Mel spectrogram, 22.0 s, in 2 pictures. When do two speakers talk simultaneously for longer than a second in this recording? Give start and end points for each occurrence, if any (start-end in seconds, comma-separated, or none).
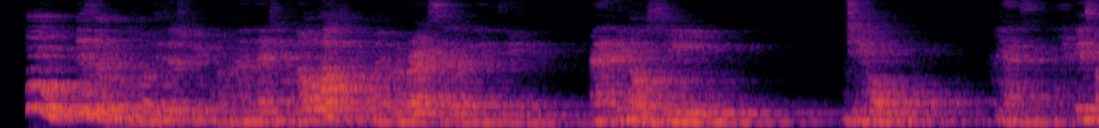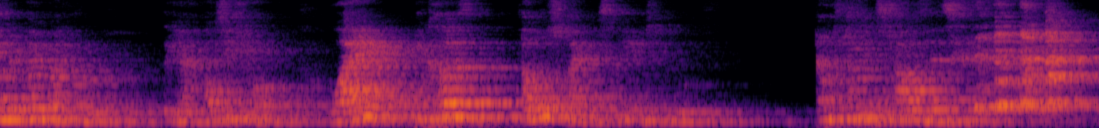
19.3-20.5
